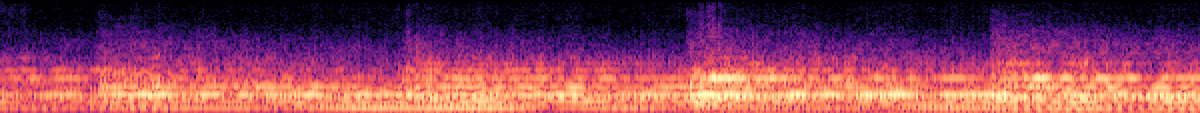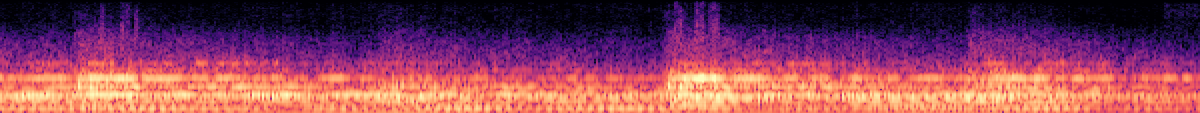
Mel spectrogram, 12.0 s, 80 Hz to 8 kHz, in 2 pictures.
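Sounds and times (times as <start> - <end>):
historic cathedral bells ringing in Prague Czech Republic: 0.0 - 11.9.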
